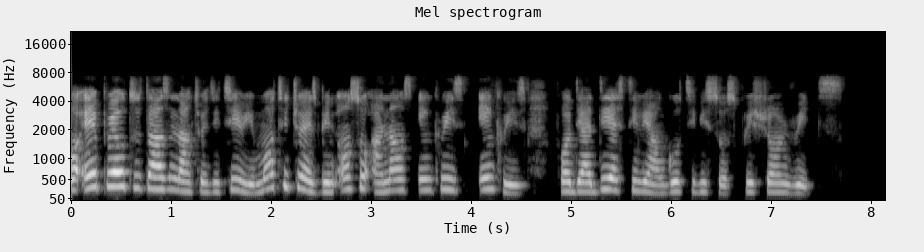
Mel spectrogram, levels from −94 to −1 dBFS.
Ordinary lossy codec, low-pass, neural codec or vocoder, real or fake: none; 7.2 kHz; none; real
